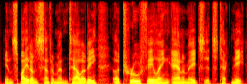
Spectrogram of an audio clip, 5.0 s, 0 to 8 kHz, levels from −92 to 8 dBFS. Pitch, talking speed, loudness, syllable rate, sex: 100 Hz, 120 wpm, -17 LUFS, 4.9 syllables/s, male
